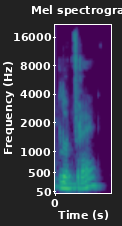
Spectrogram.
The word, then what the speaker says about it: Louvre: Lavrock, no recuerdo cómo se pronuncia. Louvre. – No, pues se pronuncia diferente. nuestros amigos que saben francés.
